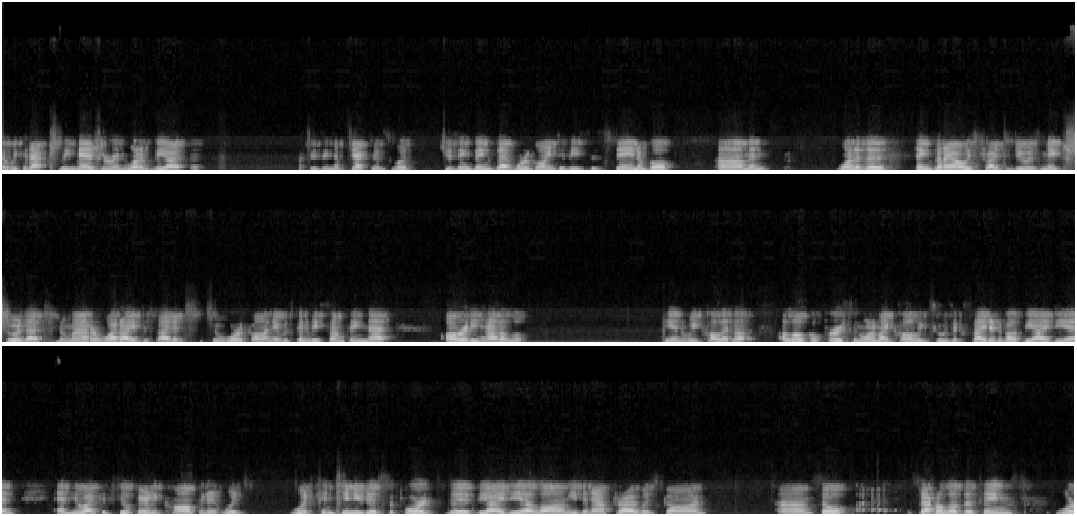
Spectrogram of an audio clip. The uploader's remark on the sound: Using Skype in Kimberly during International Development week. Please excuse the sound- we tried recording on Skype for the first time.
